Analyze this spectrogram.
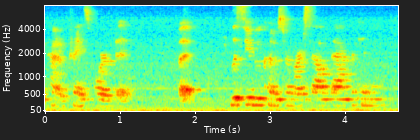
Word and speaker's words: Lesotho: It's the second syllable gets the accent. Lesotho. Yeah, just like that. With the head nod. Lesotho.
